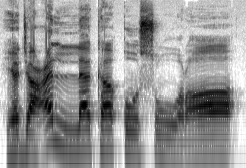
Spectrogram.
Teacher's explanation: قُصُورًا، کاف کے بعد قاف آ رہا ہے، یجعل لک قصورا، کاف آپ کا مرقق، قاف آپ کا مفخم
